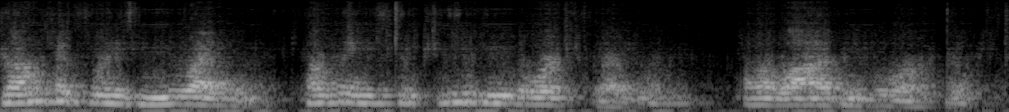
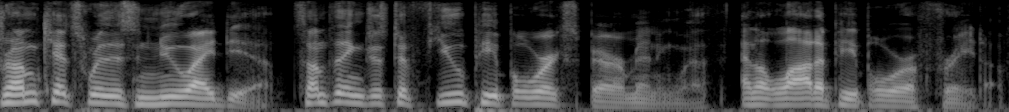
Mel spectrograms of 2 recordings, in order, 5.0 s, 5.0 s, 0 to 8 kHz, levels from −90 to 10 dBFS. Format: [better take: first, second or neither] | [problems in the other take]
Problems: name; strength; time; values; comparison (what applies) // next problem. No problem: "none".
second | noise reduction (neural separator model SepFormer DNS4)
